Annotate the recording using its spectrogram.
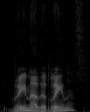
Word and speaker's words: Reina de Reinas: Try it again. – Reina de Reinas? – Yes. – Championship? – Yeah. – I said it right. You yeah. – see? – No, you're good.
